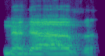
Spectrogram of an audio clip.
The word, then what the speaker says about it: Nadav: even pronounce the name nadav correctly uh when i was asking my my son how is your how is your friend and not after he said it's not enough it's nadav and so they they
